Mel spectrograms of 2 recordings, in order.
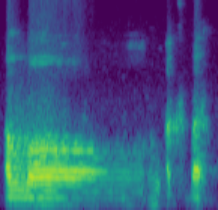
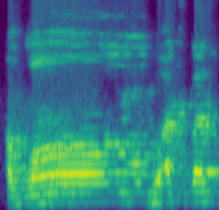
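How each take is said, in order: First: It is said softly, just audible. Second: It is said in a loud voice.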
